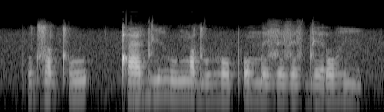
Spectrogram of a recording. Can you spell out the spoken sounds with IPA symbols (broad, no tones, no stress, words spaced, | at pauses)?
pʼudzɒdtʼu | ǃæ di ɦuŋɒdu ɦopʼo mezezezde ɾo ɦi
